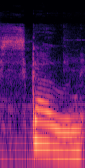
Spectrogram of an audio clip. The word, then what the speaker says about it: scone: are you kidding me the correct pronunciation of scone is scone it's never been a scone look it's like bath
